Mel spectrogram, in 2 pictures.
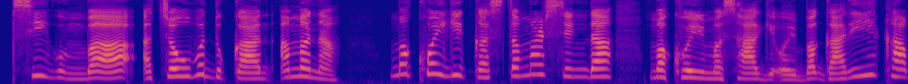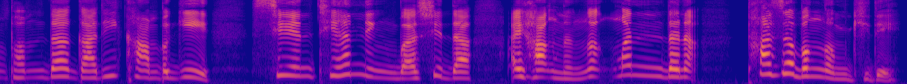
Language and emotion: Manipuri, angry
